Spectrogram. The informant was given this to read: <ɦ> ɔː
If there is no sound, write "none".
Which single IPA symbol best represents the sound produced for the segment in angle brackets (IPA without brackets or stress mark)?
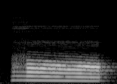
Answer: ɦ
